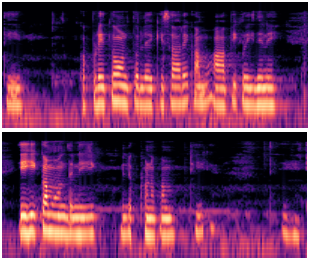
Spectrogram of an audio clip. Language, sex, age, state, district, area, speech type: Punjabi, female, 60+, Punjab, Barnala, rural, spontaneous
